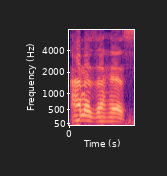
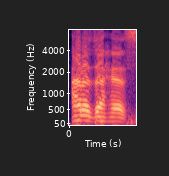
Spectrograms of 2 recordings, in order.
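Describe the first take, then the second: The two takes are said the same way.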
